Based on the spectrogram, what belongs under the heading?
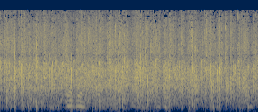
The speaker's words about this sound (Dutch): De mensen gaan nu niet staan, maar geef je wel een applaus. Let maar op.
